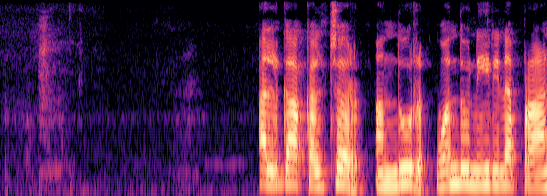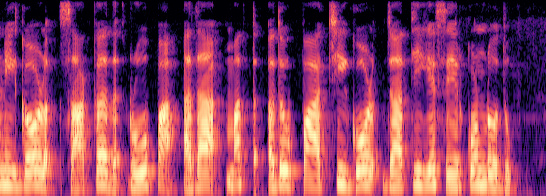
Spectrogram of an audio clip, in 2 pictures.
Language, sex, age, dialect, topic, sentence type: Kannada, female, 25-30, Northeastern, agriculture, statement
